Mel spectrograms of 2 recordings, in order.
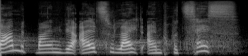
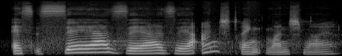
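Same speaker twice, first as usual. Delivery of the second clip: slow emphatic sehr; 4 semitones lower, 4 dB quieter, slower than usual. Shown as a demonstration. Drawn-out repeated sehr.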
